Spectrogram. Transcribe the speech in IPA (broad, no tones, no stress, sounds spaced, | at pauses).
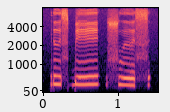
ɾ ɨ s ɓ e | sʷ ɘ s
